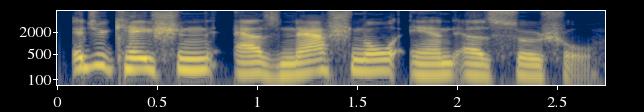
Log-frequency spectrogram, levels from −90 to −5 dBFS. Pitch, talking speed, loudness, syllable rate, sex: 155 Hz, 130 wpm, -20 LUFS, 4.9 syllables/s, male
